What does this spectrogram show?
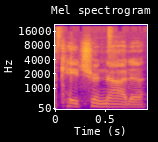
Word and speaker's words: Kaytranada: name in different ways K trinada Kai trinada let's get an official pronunciation from the man the proper way to say it k trinada k from Canada yeah from Canada so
